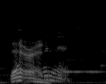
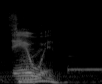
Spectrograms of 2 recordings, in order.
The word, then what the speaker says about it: Darwin: bad penguin Knight Ranger it's D sir Darren oh not not Darren oh D Darwin Darwin not Daren why everybody say my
